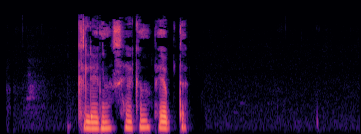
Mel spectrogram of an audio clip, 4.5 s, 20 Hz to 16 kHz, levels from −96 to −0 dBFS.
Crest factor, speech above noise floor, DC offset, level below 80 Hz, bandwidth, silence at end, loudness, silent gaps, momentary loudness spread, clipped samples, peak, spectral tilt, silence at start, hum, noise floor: 24 dB; 48 dB; under 0.1%; -72 dBFS; 11 kHz; 2.2 s; -30 LUFS; none; 12 LU; under 0.1%; -10 dBFS; -4.5 dB/octave; 1 s; none; -77 dBFS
